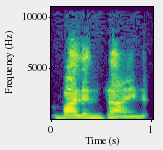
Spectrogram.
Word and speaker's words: Valentine: traducido de un antropólogo se llama valentayn valentine se escribe valentine él va lenta de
